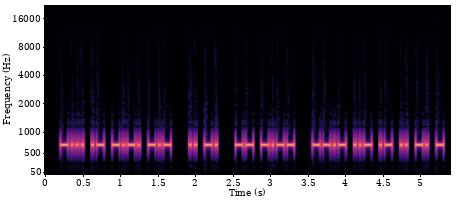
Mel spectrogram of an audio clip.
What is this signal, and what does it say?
Morse code, heard as a keyed tone, about 36 wpm, 700 Hz. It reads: BACK IN MY QUAINT
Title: Pangram Challenge v2 - 35wpm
